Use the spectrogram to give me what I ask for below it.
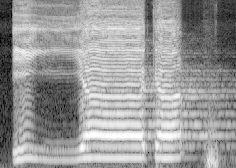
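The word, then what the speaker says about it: إياك: Iyyaka iyaka tasdid huruf ya. Sekali lagi setiap yang bertasydid dia mesti nabar penekanan suara.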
